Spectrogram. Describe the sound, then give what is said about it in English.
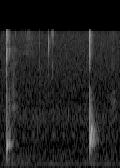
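Someone imitates water dripping with their mouth: two hollow, wet plops about a second and a half apart, each with a quick upward-bending pitch, over a quiet background. “I'll be the sound of water dripping.”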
